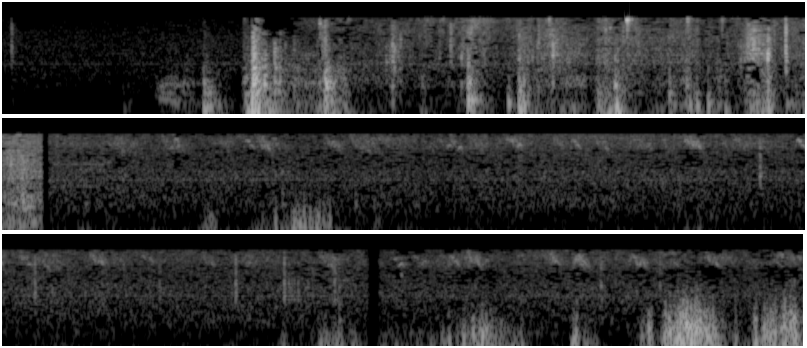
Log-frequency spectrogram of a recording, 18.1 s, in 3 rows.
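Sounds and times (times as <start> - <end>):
steady outdoor hiss: 0.0 - 18.0
small birds chirping: 6.4 - 18.0.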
